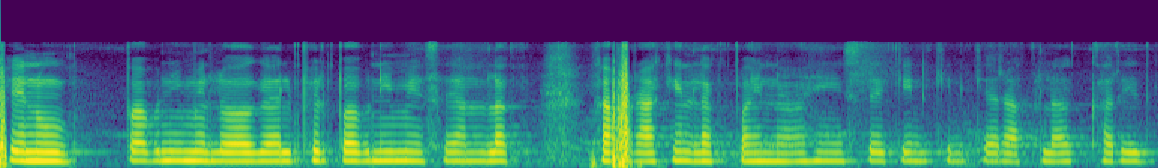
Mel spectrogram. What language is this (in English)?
Maithili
